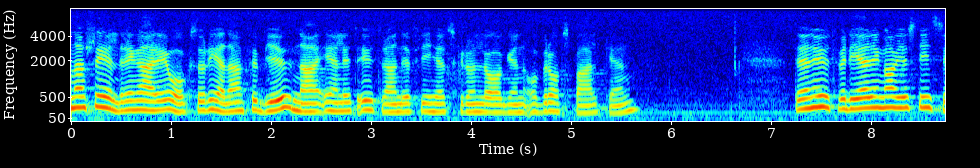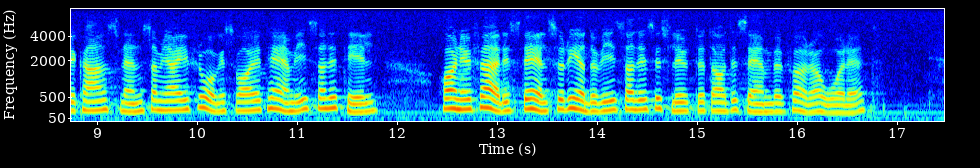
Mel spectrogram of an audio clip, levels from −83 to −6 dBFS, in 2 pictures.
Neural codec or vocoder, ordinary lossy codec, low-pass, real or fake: none; none; none; real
